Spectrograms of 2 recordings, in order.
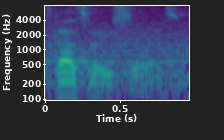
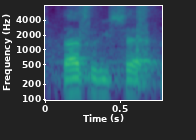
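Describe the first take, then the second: First: Softer, breathy doubtful aside; skeptical under-breath repeat. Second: Said in the usual way. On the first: Real, not acted. Vlogger doubting the support guy, muttered aside. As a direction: mutter it again to yourself, unconvinced.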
